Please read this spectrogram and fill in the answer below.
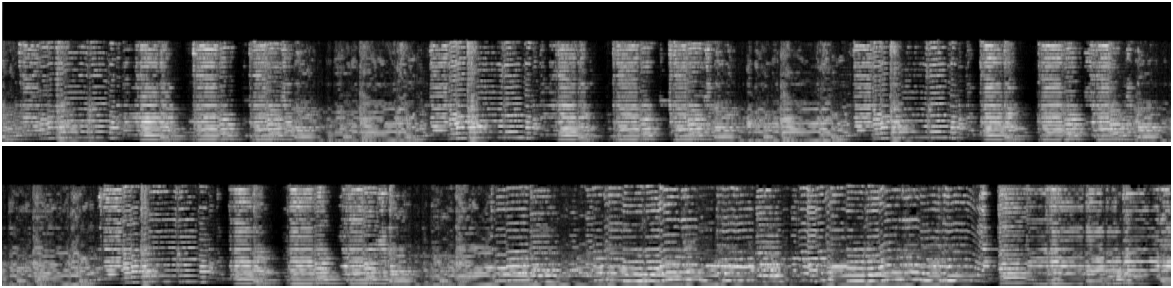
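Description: Solo violin playing a Swedish polska, bowed melody; for a stretch in the second half a lower note is held under the moving upper line as a drone.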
